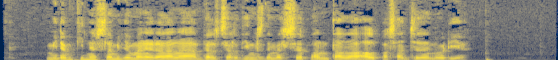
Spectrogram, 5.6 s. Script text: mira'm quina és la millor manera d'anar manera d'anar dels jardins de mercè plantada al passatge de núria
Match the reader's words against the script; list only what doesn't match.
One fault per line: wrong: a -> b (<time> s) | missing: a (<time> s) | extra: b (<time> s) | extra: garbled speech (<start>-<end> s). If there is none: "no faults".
missing: manera d'anar (1.9 s)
